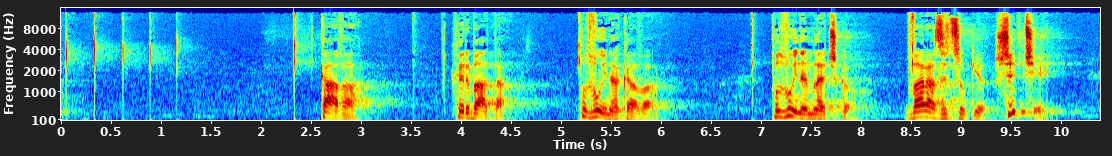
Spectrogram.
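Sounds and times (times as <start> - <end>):
sharp crisp finger snaps: 0.0 - 1.4, 2.3 - 2.6, 3.5 - 3.9, 5.2 - 5.4, 6.8 - 7.1
speech: 2.6 - 3.1, 3.9 - 4.6, 5.2 - 6.1, 7.1 - 10.0.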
